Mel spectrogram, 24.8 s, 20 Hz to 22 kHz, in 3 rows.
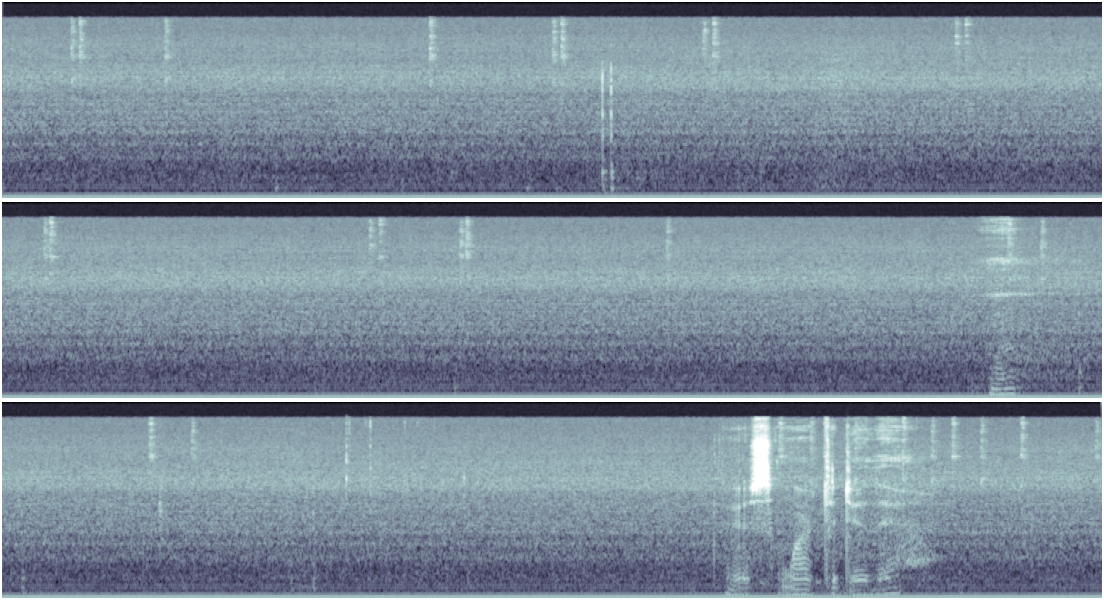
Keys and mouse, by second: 0.6 click, 1.4 click, 4.2 click, 7.3 right click, 8.7 click, 11.1 right click, 11.8 click, 13.4 click, 16.2 click, 18.1 click, 22.7 alt+click, 23.1 click, 23.7 alt+click, 24.0 click.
